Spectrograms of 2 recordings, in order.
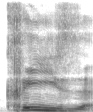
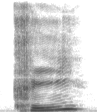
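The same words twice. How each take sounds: First: "crise" ending in a buzzing Z sound; "crise" with the final consonant sounded; feminine grise. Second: "Cri" ending on the vowel, no S sound; "Cri" with a silent final S; masculine gris. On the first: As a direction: say "crise" and finish with a Z. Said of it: "but I do over here". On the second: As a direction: say "Cri" and drop the S. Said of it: "I don't hear that S sound here". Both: Shown as a demonstration.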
